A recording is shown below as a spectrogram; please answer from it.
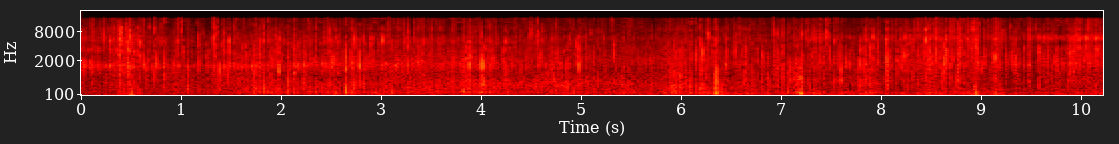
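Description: Clear plastic bubble wrap covering a binaural ear microphone is scratched and tapped with fingernails. The result is a steady, dense crinkling rustle, bright and broadband, scattered with many sharp little ticks and taps that stop almost instantly. The level stays fairly even across the whole clip.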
